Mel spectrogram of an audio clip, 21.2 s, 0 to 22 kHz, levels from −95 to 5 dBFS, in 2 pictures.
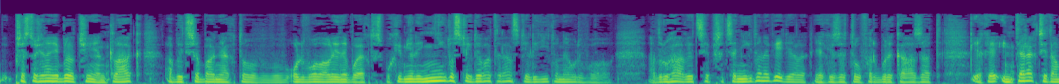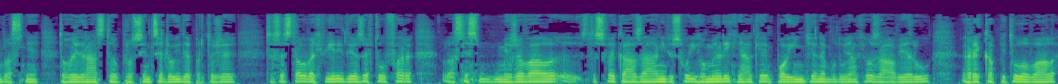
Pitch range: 110-130 Hz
